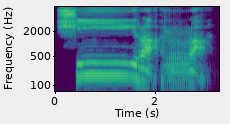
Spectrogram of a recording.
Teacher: And the R is flipped. Shira, ra, but flipped quickly.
